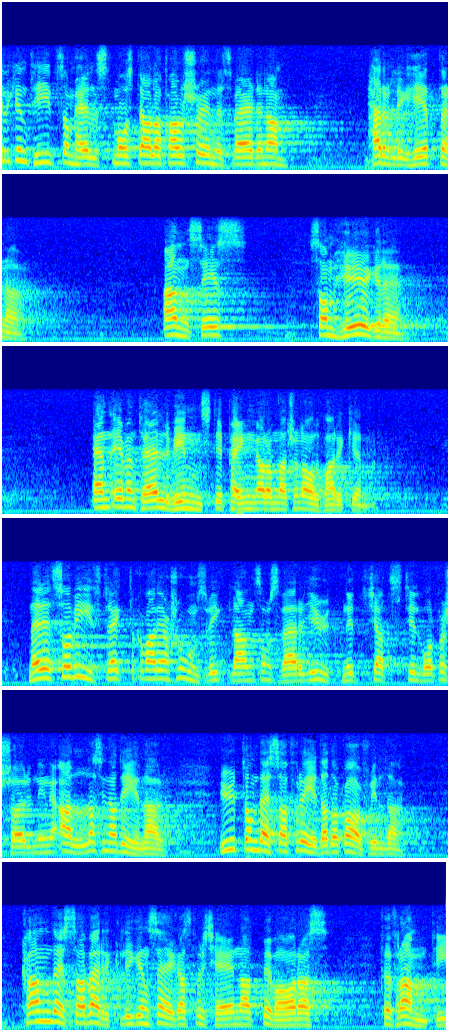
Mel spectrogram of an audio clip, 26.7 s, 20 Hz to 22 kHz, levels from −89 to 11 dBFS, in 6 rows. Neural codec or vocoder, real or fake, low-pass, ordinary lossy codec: none; real; none; none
